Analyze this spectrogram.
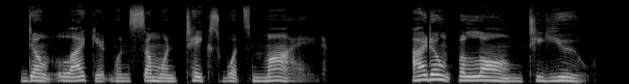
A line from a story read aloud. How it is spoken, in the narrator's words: the fairy snarled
